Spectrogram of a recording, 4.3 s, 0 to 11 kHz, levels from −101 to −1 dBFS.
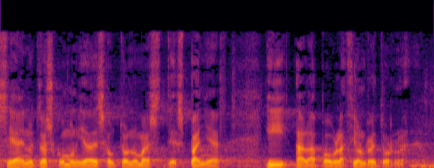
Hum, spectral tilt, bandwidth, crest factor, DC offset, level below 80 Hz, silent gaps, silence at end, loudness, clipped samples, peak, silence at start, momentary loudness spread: none; -6.5 dB/octave; 9.4 kHz; 20 dB; under 0.1%; -52 dBFS; none; 0 s; -26 LUFS; under 0.1%; -6 dBFS; 0 s; 8 LU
